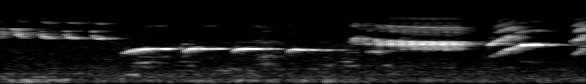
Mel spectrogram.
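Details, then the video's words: High, thin opening notes lead into a row of clear whistled notes at a steady middle pitch, followed by louder, higher buzzy phrases and a rising sweep. "suara burung"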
